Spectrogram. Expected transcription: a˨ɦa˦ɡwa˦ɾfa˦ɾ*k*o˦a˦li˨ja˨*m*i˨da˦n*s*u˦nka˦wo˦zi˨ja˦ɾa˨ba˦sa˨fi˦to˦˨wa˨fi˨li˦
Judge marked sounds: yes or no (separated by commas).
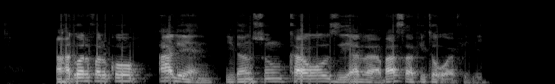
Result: yes, no, yes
